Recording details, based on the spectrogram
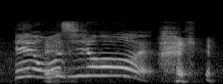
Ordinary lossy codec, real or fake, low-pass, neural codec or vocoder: none; real; none; none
